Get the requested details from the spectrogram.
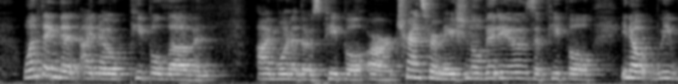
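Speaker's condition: No condition

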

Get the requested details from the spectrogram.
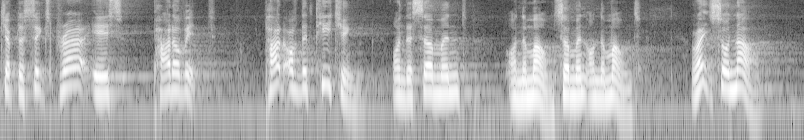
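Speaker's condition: No condition

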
